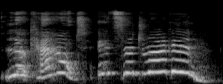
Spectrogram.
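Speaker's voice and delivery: high, loud storybook shout; high-pitched cry of alarm; alarmed warning cry. A narrator's reading. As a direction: call out a warning in mock panic.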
